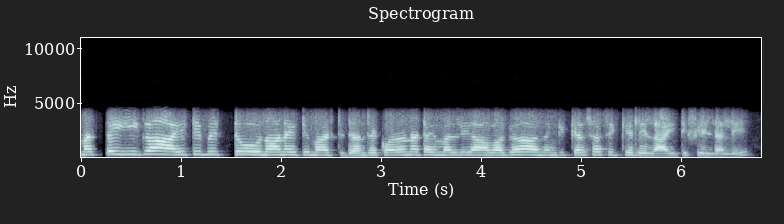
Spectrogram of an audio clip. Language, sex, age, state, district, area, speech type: Kannada, female, 18-30, Karnataka, Shimoga, rural, conversation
